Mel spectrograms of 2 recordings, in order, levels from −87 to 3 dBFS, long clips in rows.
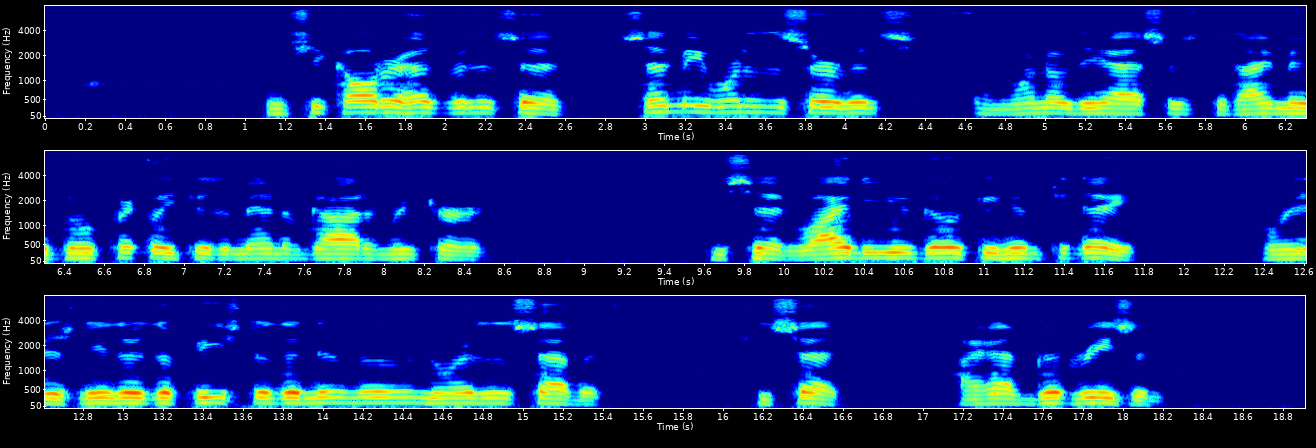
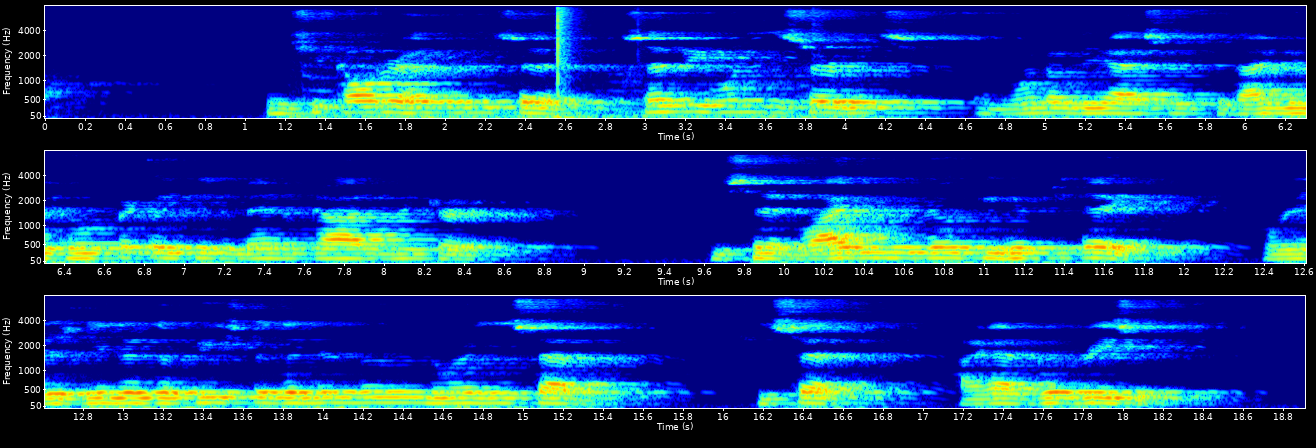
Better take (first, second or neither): first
